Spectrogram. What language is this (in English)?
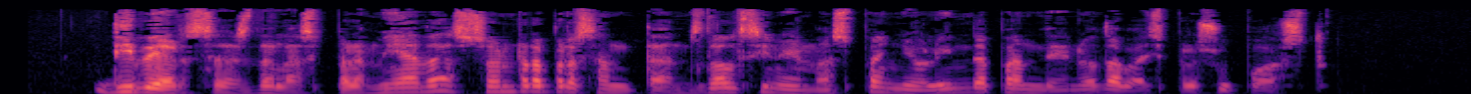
Catalan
